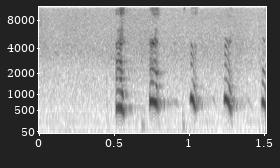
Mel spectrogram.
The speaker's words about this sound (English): Sorry, I had a cat trying to climb up the back of my shirt.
